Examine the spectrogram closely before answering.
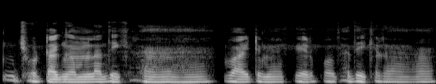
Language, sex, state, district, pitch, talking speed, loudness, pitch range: Hindi, male, Bihar, Patna, 120 Hz, 150 wpm, -22 LUFS, 120-130 Hz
